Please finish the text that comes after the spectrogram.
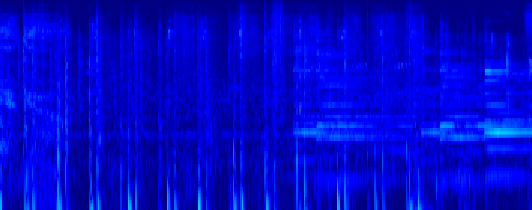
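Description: Horse hooves clip-clop in an irregular walking rhythm, a series of moderately close thuds over a steady background hum, with a short neigh and some faint voices mixed in.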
